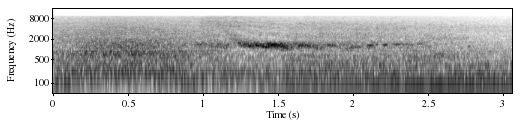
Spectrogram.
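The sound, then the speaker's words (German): A black Mercedes SEL limousine with tinted windows roars steadily with a low rumble while a brief high squeal of tires rises and fades mid-clip as it races away after hitting a child. “Die Limousine, ein schwarzer Mercedes SEL mit getönten Scheiben, die das Kind angefahren hatte, raste mit quietschenden Reifen davon.”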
